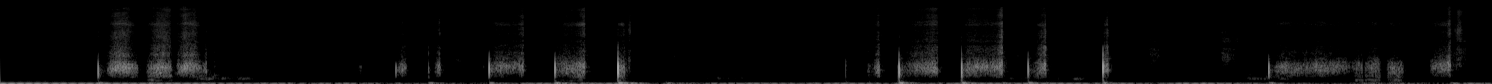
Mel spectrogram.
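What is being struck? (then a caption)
Chalk stick on a slate chalkboard. A white chalk stick held in the fingers draws facial features on a dark chalkboard with short scratching strokes. Irregular bursts of dry, raspy scraping center on a midrange tone with bright hiss on top, and a few sharper taps stand out. Quiet pauses separate the strokes.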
